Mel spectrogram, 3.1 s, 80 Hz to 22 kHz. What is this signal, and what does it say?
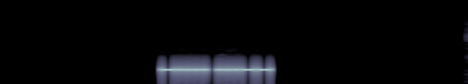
Morse code, heard as a keyed tone, about 46 wpm, 700 Hz. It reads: 63
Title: Numbers - 2-Digit 45wpm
